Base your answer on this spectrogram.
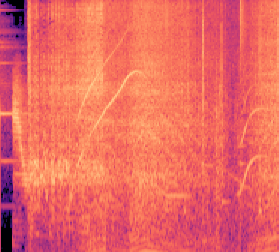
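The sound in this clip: A car engine starts and revs hard, its whine climbing in rising sweeps. It eases off briefly near the end, then surges again, loud throughout with no voices.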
